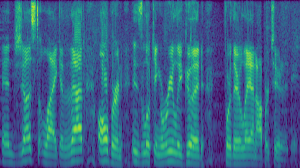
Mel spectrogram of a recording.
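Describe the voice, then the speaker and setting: Male game commentator with a somewhat high voice for live esports coverage. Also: a little slow. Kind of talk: live Rocket League commentary.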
